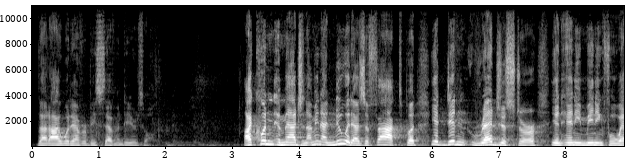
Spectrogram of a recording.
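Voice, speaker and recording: A man's voice: on the high side, a bit bright, in a large hall. A man in his fifties preaching a sermon in an earnest, conversational way, often asking his listeners rhetorical questions. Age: 50s. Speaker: pastor.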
